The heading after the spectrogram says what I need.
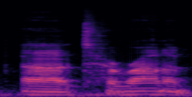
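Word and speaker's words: Tarana: the founder of the hashtag me to movement tirana Burke and that's how you pronounce her name she she takes to Twitter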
